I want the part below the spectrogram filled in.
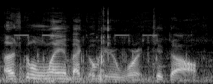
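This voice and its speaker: A man vlogging outdoors by a lake, chatting and talking excitedly to his drone. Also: mid-range voice, fast talker. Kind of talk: casual outdoor vlog. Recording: outdoor wind noise on mic.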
